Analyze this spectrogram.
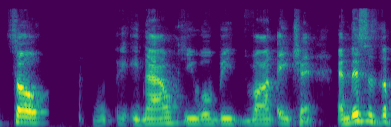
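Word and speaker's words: De'Von: Yeah, and for those not aware, when he first came into the NFL, his first name was Devon, and then he told us no, it's actually Devon, and it's DE''V''ON.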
